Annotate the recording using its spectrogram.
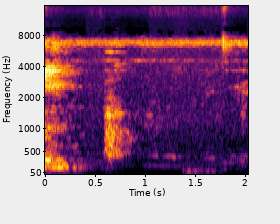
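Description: A pause in a man's amplified speech: his voice trails off, one short spoken sound comes about half a second in, then faint room noise with a thin high hiss.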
